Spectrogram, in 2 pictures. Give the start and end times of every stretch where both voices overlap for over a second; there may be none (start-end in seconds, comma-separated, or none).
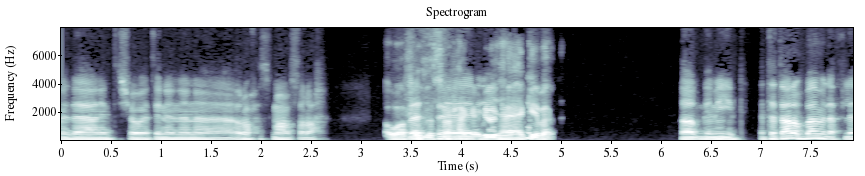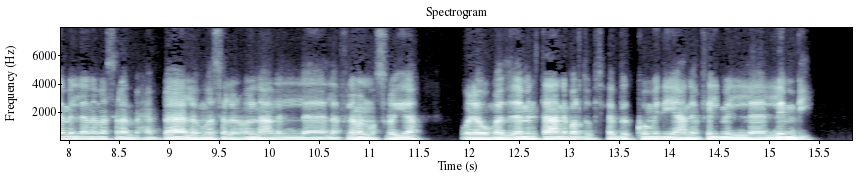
3.4-4.7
